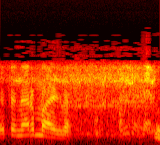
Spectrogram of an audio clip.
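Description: A voice speaking briefly over a space-to-ground radio link, then about a second of steady radio hiss.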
